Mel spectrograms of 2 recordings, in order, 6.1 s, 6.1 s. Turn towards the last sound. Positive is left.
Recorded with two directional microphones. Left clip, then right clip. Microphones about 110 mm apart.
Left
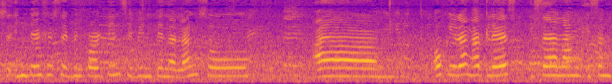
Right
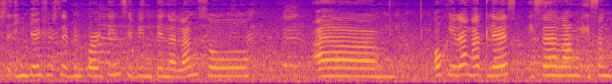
turn(degrees=-15)  # may be behind; listen again after turning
